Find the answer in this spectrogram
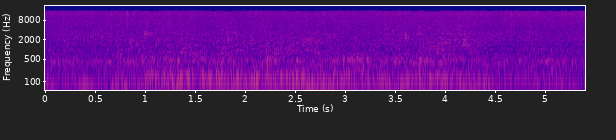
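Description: Steady hiss of chicken breasts sizzling on a stovetop griddle, with a kitchen faucet running into the sink.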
